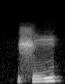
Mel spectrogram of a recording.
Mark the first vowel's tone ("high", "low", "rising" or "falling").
rising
